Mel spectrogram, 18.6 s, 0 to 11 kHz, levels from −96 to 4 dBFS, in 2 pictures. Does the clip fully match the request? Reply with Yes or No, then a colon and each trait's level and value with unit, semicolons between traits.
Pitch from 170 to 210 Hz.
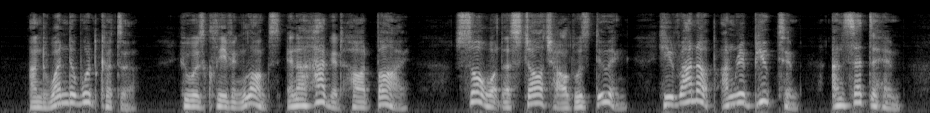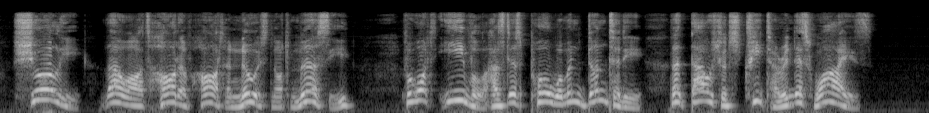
Yes: high, 190 Hz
